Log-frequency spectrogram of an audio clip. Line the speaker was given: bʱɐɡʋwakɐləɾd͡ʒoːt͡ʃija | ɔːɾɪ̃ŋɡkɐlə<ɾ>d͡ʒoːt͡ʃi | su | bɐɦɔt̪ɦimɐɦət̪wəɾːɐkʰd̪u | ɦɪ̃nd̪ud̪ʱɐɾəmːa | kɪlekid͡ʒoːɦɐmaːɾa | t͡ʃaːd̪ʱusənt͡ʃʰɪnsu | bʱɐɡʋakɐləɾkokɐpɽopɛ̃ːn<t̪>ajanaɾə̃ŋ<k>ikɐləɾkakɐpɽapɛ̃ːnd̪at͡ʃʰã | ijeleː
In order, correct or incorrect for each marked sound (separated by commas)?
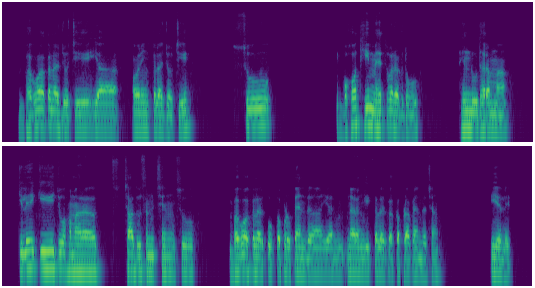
correct, incorrect, incorrect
